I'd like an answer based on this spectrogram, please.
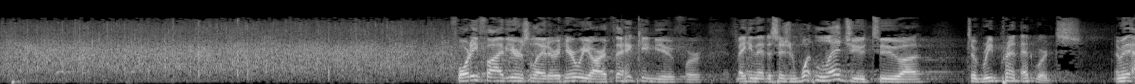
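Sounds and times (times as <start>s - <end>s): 
audience applause: 0.0s - 5.6s
speech: 4.6s - 11.3s.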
